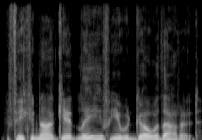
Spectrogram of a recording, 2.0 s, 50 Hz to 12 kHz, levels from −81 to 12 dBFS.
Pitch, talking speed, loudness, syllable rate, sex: 140 Hz, 325 wpm, -16 LUFS, 7.0 syllables/s, male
